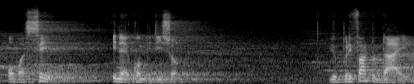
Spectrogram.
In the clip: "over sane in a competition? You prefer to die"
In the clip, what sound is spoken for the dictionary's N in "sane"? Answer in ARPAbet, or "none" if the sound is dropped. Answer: none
